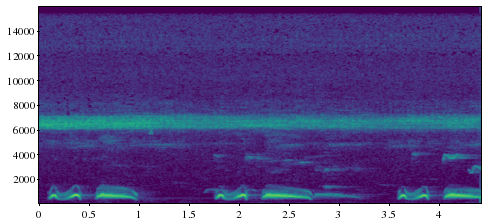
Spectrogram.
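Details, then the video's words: Spotted dove cooing as a lure for other doves: three phrases, each two short wavering notes followed by a longer falling coo, about a second apart, against a quiet background with a faint high whine. "memikat burung tekukur"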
